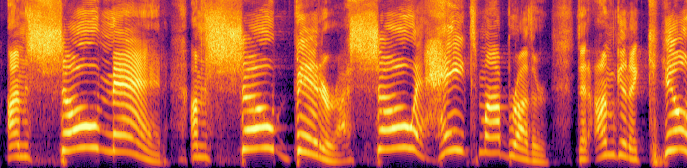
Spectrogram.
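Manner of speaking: slow, high, drawn-out mock rage; furious Esau. Esau vowing revenge on his brother, angry. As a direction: stretch each "so" with acted bitterness. Preacher voices Esau's fury at Jacob.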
